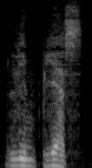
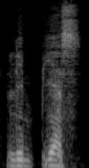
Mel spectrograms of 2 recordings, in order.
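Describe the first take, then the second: Both takes have the same delivery.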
